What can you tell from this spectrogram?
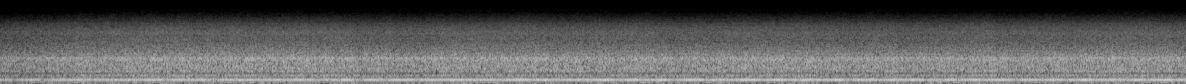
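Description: Machinery running with a steady, unchanging drone: a strong constant hum over a wide noise, with a fainter higher tone on top.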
